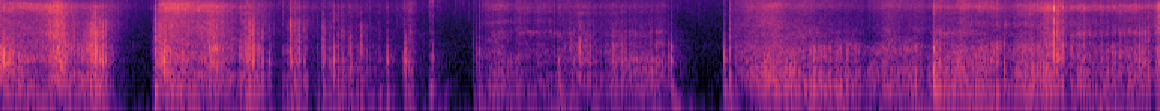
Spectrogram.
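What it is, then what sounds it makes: Faux leather purse back. Long nails tap and scratch across the plain, smooth teal faux-leather back of a small hollow purse lying on its side. The result is a dense, low, rumbling scratch in steady bursts, with quick taps mixed in and brief pauses near one, three and just under five seconds.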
